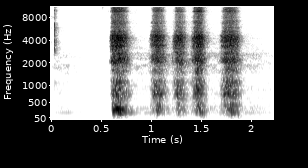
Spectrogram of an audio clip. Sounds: Sniff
